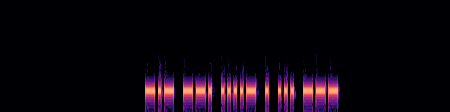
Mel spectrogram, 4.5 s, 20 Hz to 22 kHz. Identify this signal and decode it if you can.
Morse code, heard as a keyed tone, about 37 wpm, 700 Hz. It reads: KG4ESO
